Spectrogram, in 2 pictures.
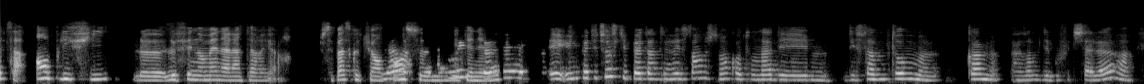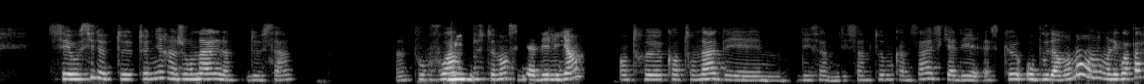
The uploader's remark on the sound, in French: il s'agit d'une rediffusion d'un live Instagram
